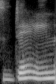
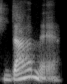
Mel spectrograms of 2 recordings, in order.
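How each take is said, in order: First: DAME as one syllable, "daym"; English pronunciation. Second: DAME in two syllables, "DAH-meh"; Spanish pronunciation. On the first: Teacher gives the English reading, English pronunciation. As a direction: say "dame" with silent e. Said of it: "In English". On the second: Teacher gives the Spanish reading, Spanish pronunciation. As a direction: say "dame" with both vowels sounded. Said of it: "In Spanish". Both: Shown as a demonstration.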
